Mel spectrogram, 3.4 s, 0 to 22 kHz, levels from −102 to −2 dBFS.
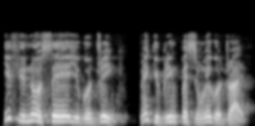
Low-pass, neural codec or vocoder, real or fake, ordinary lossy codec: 7.2 kHz; none; real; none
